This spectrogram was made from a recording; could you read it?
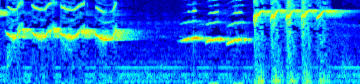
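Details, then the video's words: Singing male brown-chested jungle flycatcher of Bali origin, played as a lure to teach young birds: a wavering whistled phrase, a pause, then soft descending notes and a sharp burst of high chattering trills. "SUARA BURUNG SRDC BALI ASLI JANTAN GACOR"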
